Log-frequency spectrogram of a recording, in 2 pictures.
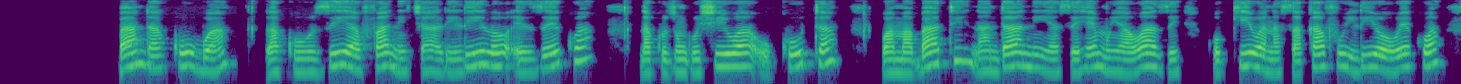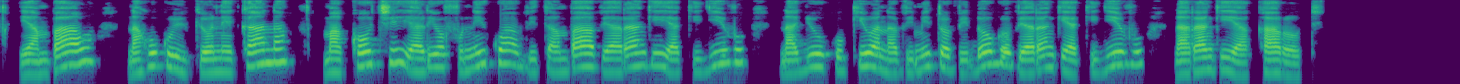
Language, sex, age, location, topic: Swahili, female, 50+, Dar es Salaam, finance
